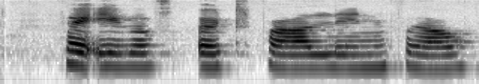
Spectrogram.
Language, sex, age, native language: Icelandic, female, 10, German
